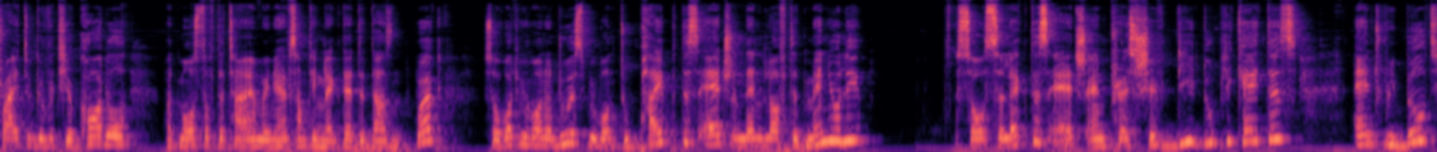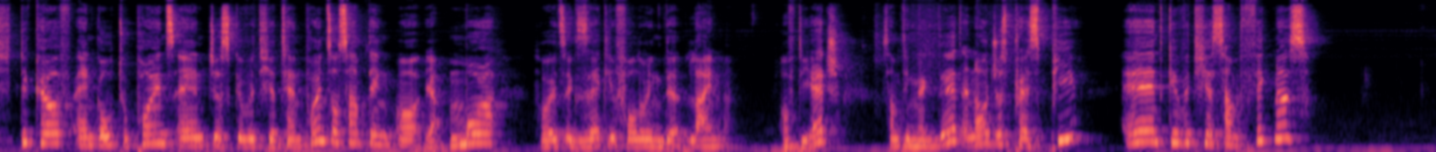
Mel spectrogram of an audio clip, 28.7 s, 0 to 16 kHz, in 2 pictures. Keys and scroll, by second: 3.1 Escape, 9.1 2, 11.6 shift+d, 24.1 p.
